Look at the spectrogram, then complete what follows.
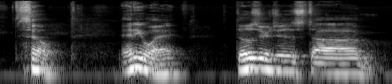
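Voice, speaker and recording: With audible room echo around him, a man speaks in a dark, mellow tone. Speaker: volunteer firefighter podcast co-host. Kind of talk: casual chat. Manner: slow, winding down.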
